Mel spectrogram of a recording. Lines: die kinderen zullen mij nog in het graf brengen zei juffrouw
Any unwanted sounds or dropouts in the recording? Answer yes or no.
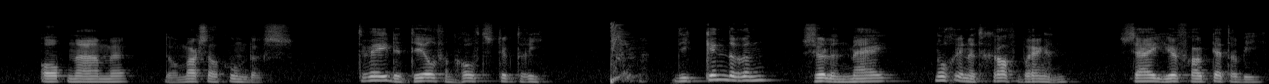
yes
